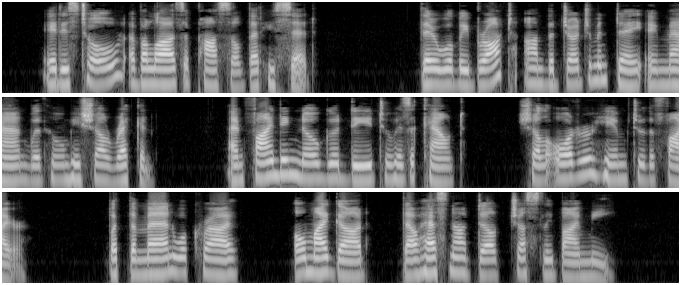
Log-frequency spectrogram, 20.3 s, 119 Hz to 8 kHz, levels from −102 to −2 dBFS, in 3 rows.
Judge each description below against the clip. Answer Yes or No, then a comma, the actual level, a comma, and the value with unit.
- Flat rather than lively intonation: Yes, narrow, 1.6 semitones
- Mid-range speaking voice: Yes, medium, 180 Hz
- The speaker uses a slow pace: No, average, 155 wpm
